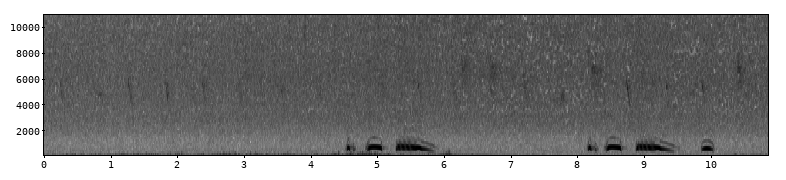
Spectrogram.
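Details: Spotted dove giving two cooing phrases, each two short coos, a longer falling note and a final rounded coo, after several seconds of low rumbling background noise.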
